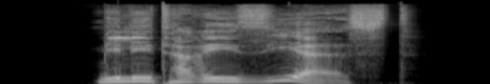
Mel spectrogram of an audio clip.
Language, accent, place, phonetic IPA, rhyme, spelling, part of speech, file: German, Germany, Berlin, [militaʁiˈziːɐ̯st], -iːɐ̯st, militarisierst, verb, De-militarisierst.ogg
- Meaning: second-person singular present of militarisieren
